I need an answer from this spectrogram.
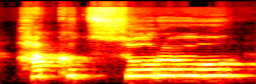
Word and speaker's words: Hakutsuru: However, I did read that in March of 2023, a brewing company and Japanese distribution company, it's actually pronounced Hakutsuru Sake Company or Brewing, they actually became the exclusive distributors of Zima.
